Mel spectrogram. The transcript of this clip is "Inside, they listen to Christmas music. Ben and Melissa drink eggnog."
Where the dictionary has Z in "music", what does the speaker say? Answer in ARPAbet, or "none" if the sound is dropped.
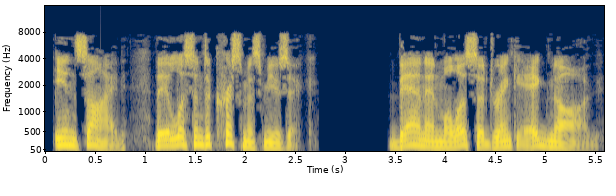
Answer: Z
